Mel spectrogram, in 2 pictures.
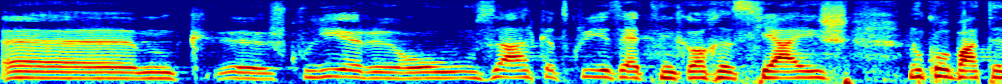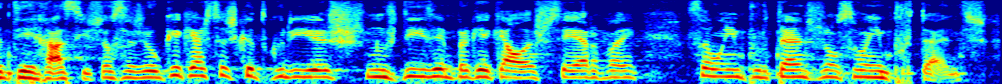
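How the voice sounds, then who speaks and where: Husky Portuguese woman arguing a point. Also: on the low side, a little fast. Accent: European Portuguese. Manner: earnest, argumentative, poses and answers questions. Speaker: conference panelist, anti-racist activist. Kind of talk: conference talk.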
